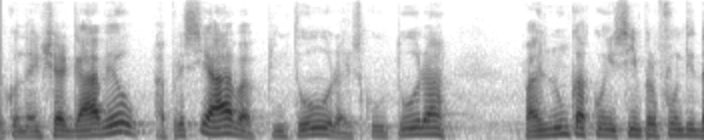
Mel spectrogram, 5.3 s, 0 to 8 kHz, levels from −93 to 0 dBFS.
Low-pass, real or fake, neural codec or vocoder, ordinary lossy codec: none; real; none; none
